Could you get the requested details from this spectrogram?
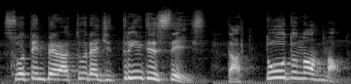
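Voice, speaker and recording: Playing a toy doctor for a children's video, this young man with a Brazilian accent tells a playful story using simple phrases aimed at kids. His voice is very high-pitched and very animated at a moderate pace, recorded indoors in a small furnished playroom studio over background music.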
